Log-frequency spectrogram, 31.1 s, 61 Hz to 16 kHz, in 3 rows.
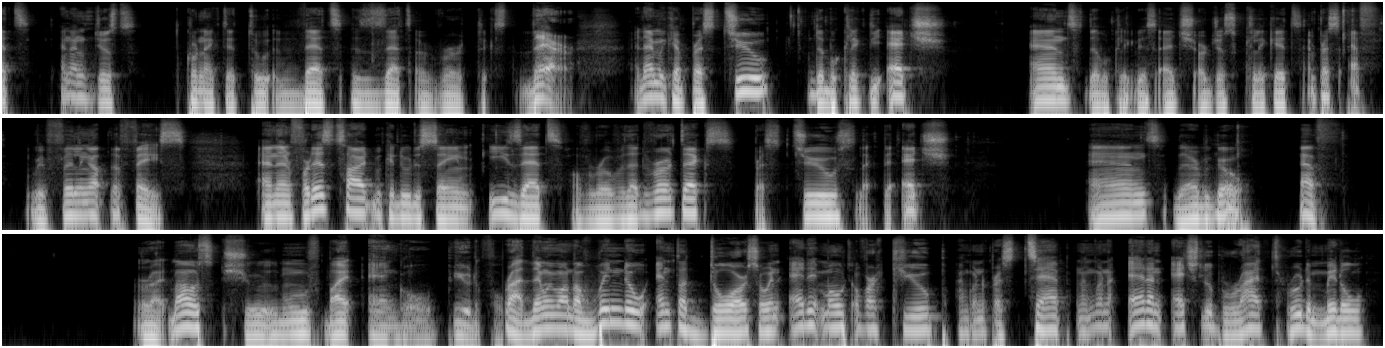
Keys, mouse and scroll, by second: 4.7 2, 5.9 click, 9.8 f, 10.8 middle click, 11.9 shift+middle click, 12.7 1, 13.7 e, 16.1 2, 16.5 click, 16.7 click, 17.4 click, 18.7 shift+click, 19.4 f, 19.9 middle click, 20.2 Tab, 20.6 shift+middle click, 21.0 middle click, 21.6 right click, 22.9 shift+middle click, 23.1 typing, 23.2 middle click, 24.2 ctrl+z, 25.9 Tab, 28.2 Tab, 29.8 ctrl+r.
